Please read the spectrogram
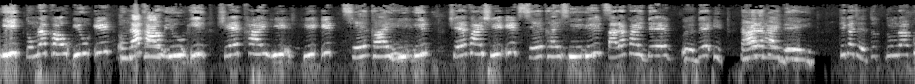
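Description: Young girls' voices chanting and reciting in a sing-song, in short phrases of about a second with brief pauses between them.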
